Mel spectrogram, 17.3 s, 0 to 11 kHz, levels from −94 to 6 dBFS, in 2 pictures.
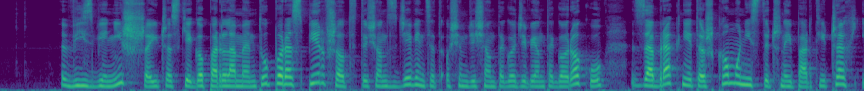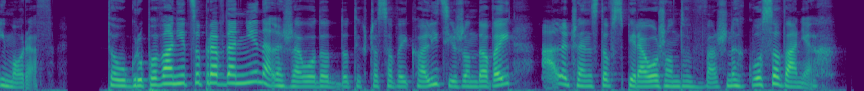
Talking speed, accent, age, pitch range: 120 wpm, native, 20-39, 185-240 Hz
